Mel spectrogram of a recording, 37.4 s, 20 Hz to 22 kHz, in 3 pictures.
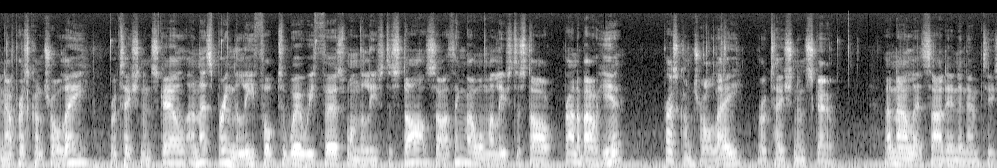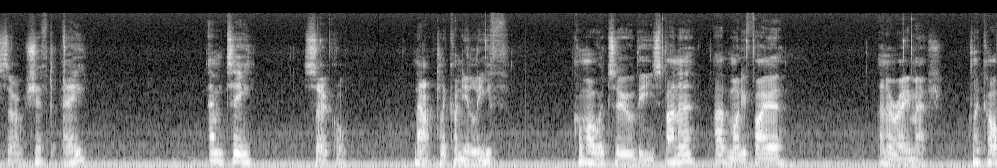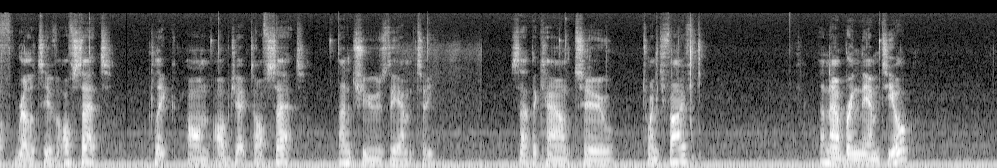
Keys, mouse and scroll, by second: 0.0 ctrl+a, 8.7 ctrl+a, 12.9 a, 33.0 typing, 33.4 Return, 34.5 ctrl+z.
